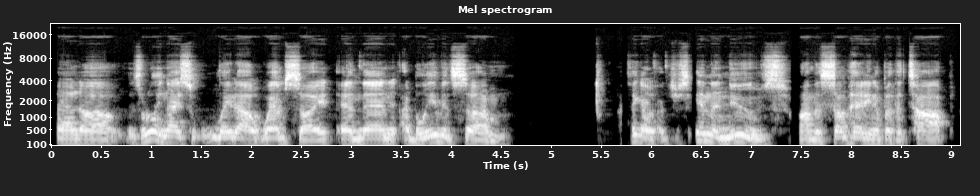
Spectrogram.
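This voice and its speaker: A man's voice: mid-range voice, moderate pace. Friendly male guest host. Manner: friendly, hesitant questions. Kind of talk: casual interview.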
